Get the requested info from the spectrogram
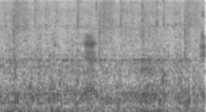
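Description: Steady engine rumble and wind noise from the moving vehicle that carries the microphone.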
